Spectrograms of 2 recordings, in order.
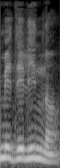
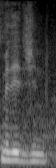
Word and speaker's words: Medellín: Je suis de retour à Medellín, parce qu'on dit Medellín, c'est le nom de la ville, mais on prononce Medellín.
